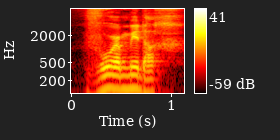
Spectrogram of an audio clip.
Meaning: 1. late morning, part of the day before noon (before the 12th hour of the day) 2. midday, early afternoon (around the 12th to the 14th hour in the afternoon)
- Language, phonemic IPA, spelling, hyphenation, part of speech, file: Dutch, /ˈvoːr.mɪˌdɑx/, voormiddag, voor‧mid‧dag, noun, Nl-voormiddag.ogg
